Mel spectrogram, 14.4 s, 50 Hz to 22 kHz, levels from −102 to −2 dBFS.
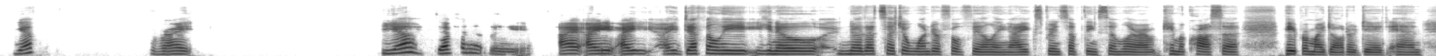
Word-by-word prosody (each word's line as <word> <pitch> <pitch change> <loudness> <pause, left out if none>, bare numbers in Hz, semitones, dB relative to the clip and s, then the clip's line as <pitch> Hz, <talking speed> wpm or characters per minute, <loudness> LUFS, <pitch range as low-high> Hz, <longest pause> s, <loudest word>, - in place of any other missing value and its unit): Yep. 270 +7 0 1.1
Right. 205 0 -3 1.9
Yeah, 285 +8 +5 0.2
definitely. 245 -9 -2 0.3
I 230 0 +5
I 215 - +5 0.4
I - - -1
I - - -2
definitely, 230 -2 +3
you 215 -1 -2
know 205 0 +3 0.2
no, 210 0 0
that's 210 0 0
such 215 0 -2
a 215 - 0
wonderful 195 -1 -3
feeling, 175 -2 -2
I 170 +1 0
experienced 185 +2 -5
something 190 -2 -4
similar, 185 -3 -2
I 170 +1 -1
came 205 -3 -3
across 180 +1 0
a 180 -2 -1 0.5
paper 210 -2 +5
my 175 -2 +1
daughter 165 0 -2
did, 165 -1 -4
and 165 -2 -4
200 Hz, 125 wpm, -26 LUFS, 180-220 Hz, 1.9 s, Yeah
